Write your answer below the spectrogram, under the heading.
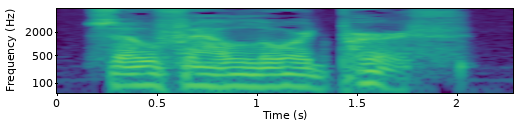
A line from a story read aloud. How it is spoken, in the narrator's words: murmured Roland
